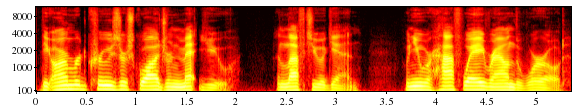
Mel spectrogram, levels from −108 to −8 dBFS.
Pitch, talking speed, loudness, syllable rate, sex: 130 Hz, 200 wpm, -20 LUFS, 5.5 syllables/s, male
